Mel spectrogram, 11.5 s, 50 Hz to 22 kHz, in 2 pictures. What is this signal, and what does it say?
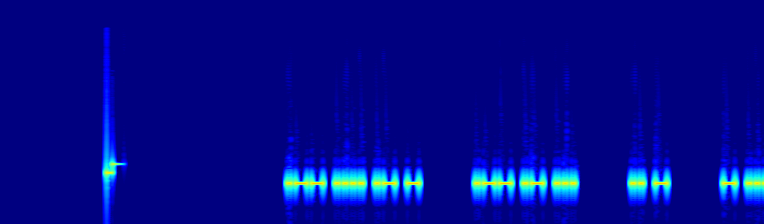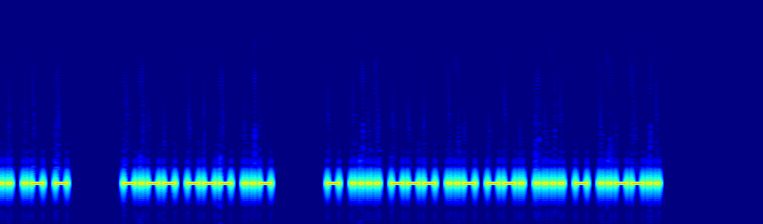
Morse code, heard as a keyed tone, about 40 wpm, 700 Hz. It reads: WHAT WAS IT THAT YOU THOUGHT?
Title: 2x Word-Spacing - Sentences from Top 300 Words - 40wpm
